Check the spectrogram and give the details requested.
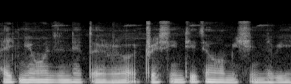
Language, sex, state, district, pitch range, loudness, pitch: Rengma, male, Nagaland, Kohima, 100-105 Hz, -17 LUFS, 105 Hz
